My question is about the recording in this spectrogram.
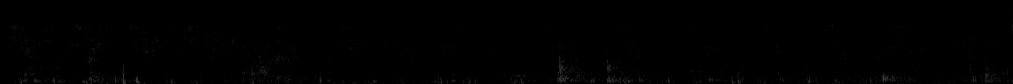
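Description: Blackboard duster wiping chalk off a blackboard: faint, repeated rubbing strokes.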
